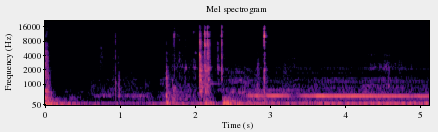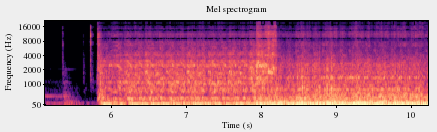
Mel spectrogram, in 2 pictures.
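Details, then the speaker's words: Car driven after the gearbox was bolted back on and the clutch refitted; the engine fires and runs smooth and even with no grinding, clunks or whine, while the electric water pump circulates coolant with the fan running; the clutch works, though the pedal releases high. "yeah it's all spot on and that noise to see electric water pump it just uh casual circulating the water while the Fan's going to call the engine down um yeah runs nice clutch works lovely"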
